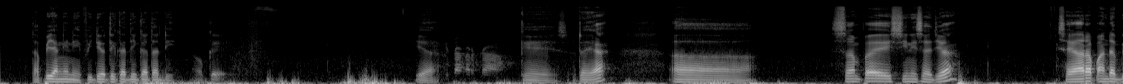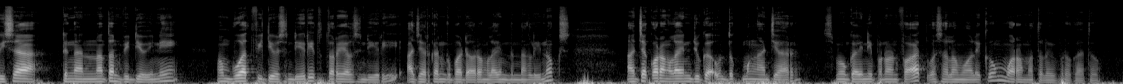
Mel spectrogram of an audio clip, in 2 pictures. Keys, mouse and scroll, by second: 1.2 click, 3.6 click, 5.7 click, 10.8-12.6 drag, 21.2 click.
